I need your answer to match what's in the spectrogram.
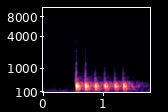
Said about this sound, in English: Go to somebody's house. Knock on their door.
